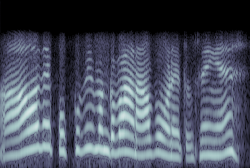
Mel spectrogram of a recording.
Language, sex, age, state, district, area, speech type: Dogri, female, 30-45, Jammu and Kashmir, Reasi, rural, conversation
